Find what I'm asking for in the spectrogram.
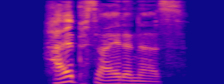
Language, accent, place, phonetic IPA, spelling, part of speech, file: German, Germany, Berlin, [ˈhalpˌzaɪ̯dənəs], halbseidenes, adjective, De-halbseidenes.ogg
- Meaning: strong/mixed nominative/accusative neuter singular of halbseiden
